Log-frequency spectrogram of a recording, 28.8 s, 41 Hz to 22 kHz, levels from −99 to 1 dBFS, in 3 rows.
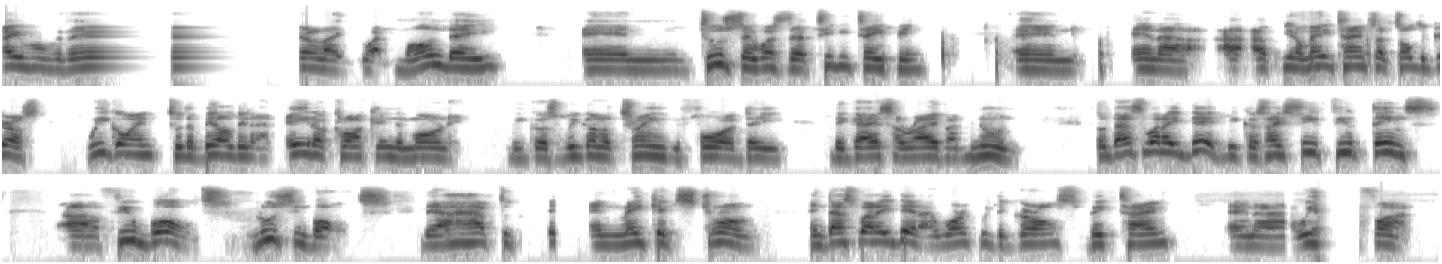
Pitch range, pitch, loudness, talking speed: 155-185 Hz, 165 Hz, -31 LUFS, 180 wpm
